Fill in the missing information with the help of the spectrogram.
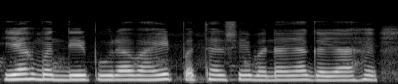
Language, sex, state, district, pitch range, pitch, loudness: Hindi, female, Gujarat, Valsad, 205-220 Hz, 215 Hz, -15 LUFS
